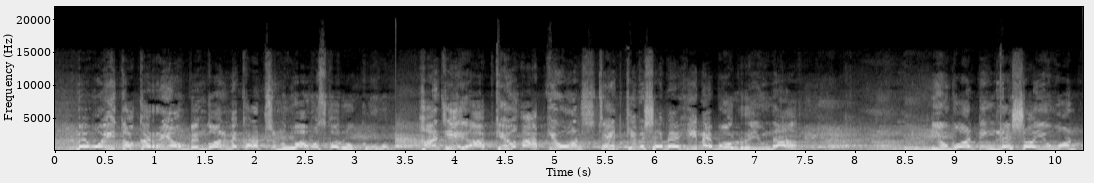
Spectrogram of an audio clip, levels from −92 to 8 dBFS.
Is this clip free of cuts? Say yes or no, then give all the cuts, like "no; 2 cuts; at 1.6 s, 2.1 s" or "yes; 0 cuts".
no; 1 cut; at 3.4 s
